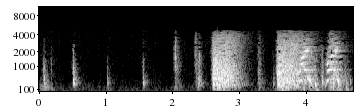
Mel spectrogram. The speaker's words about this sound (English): there came a knocking at our door. Visitors already?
